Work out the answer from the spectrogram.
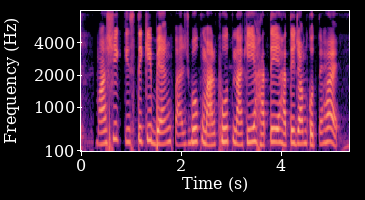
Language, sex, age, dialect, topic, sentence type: Bengali, female, 18-24, Rajbangshi, banking, question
